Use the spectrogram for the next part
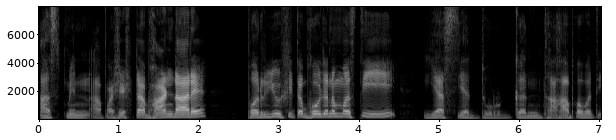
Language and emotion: Sanskrit, disgusted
